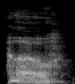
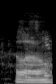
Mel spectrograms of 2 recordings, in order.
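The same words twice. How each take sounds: First: It is said in a gruff, Batman-like voice. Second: It is said in a plain, normal voice.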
